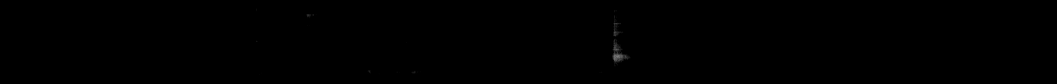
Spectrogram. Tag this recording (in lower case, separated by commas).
silence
